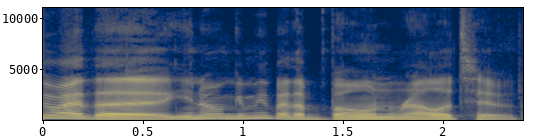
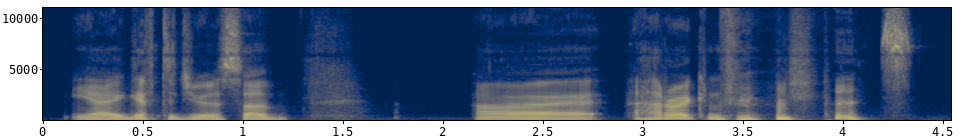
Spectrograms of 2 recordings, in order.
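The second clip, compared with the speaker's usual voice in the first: ordinary talk, nothing marked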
